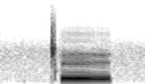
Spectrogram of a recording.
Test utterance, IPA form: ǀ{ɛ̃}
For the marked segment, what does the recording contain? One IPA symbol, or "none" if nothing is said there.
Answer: ɛ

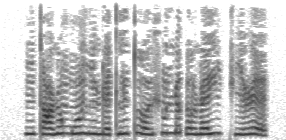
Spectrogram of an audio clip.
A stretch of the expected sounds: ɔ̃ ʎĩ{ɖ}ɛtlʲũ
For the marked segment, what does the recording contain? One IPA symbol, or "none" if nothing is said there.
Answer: ɖ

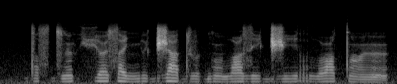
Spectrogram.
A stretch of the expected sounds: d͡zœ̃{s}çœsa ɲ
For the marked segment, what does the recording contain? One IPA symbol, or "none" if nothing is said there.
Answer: θ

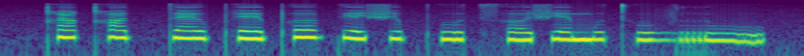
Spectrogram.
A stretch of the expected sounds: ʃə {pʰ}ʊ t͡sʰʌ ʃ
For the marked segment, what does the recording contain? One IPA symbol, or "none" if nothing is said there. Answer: pʰ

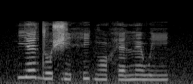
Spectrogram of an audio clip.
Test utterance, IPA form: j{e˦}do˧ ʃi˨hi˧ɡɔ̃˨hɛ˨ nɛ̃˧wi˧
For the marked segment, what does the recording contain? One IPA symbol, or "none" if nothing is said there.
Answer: ɛ˦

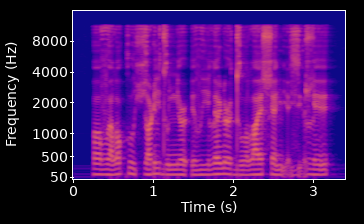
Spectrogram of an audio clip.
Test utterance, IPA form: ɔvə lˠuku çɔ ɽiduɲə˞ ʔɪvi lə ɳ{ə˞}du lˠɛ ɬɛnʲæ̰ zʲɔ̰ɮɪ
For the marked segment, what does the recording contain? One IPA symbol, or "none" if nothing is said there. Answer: ə˞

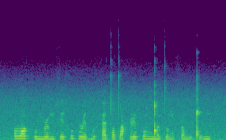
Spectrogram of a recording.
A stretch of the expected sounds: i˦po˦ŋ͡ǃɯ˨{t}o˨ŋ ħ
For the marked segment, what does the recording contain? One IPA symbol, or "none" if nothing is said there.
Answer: t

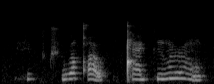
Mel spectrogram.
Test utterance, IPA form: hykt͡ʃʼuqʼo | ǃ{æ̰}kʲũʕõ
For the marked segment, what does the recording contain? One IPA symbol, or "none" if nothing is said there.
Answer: æ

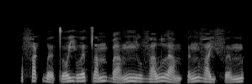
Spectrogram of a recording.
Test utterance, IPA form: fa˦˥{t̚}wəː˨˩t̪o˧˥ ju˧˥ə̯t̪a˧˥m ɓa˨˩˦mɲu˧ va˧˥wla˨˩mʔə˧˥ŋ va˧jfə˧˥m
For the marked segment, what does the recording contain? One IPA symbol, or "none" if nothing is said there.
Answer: k̚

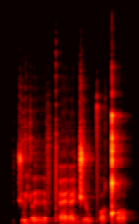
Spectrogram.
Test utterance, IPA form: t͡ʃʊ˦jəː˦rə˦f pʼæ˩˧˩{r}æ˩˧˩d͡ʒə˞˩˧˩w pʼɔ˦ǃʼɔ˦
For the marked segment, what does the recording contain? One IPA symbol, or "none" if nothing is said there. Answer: ɾ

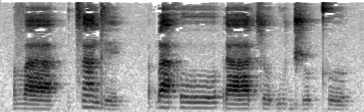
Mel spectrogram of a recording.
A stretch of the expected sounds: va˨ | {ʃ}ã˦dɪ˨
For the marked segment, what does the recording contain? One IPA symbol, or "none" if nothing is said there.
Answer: t͡s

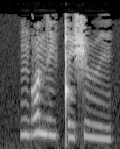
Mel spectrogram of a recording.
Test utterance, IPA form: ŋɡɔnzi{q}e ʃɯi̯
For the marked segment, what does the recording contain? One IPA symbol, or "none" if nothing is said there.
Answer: ǃ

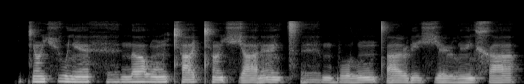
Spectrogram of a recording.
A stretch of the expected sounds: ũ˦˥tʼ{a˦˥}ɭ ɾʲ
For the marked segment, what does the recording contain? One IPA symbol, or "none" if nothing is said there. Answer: a˧˥˧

